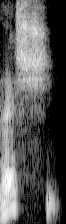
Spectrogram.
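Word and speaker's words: ריש: 20번째는 레쉬 레쉬입니다. 레쉬라고 읽고 얘는 부드러운 기억 부드러운 기억 부드러운 기억 문자의 모양을 가지고 있습니다.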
